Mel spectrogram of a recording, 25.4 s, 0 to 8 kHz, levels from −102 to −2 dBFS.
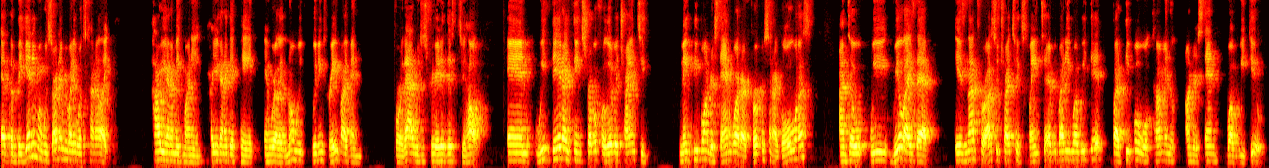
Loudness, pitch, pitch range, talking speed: -23 LUFS, 140 Hz, 130-150 Hz, 210 wpm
